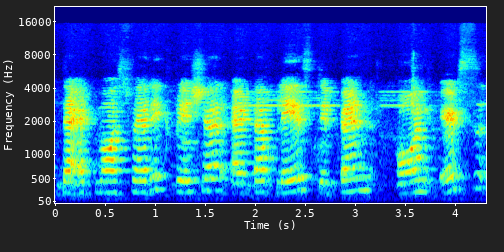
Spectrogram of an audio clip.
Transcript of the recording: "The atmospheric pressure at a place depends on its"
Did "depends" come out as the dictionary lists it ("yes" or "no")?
no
